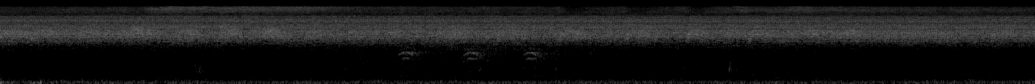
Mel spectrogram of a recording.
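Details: Garden cicadas in Seoul, Korea during summer, a continuous high-pitched sizzling drone throughout, while a distant crow gives a few faint caws around the middle.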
